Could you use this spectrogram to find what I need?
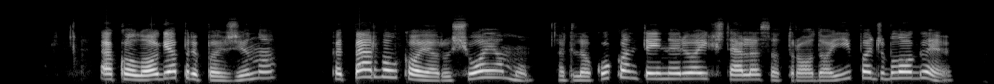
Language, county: Lithuanian, Utena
